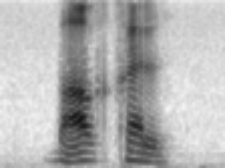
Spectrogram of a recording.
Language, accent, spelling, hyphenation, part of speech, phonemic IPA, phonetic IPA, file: Armenian, Eastern Armenian, բաղխել, բաղ‧խել, verb, /bɑχˈχel/, [bɑχːél], Hy-բաղխել.ogg
- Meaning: alternative form of բախել (baxel)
